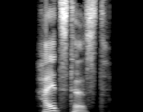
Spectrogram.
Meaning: inflection of heizen: 1. second-person singular preterite 2. second-person singular subjunctive II
- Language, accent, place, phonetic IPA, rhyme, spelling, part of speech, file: German, Germany, Berlin, [ˈhaɪ̯t͡stəst], -aɪ̯t͡stəst, heiztest, verb, De-heiztest.ogg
